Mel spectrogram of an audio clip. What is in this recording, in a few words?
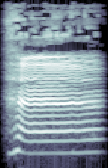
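"huh", vocal sample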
